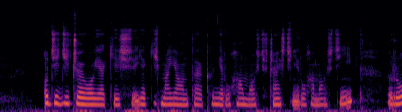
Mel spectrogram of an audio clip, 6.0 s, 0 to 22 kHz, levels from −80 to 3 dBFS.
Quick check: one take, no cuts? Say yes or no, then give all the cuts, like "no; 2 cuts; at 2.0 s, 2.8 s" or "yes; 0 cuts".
yes; 0 cuts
